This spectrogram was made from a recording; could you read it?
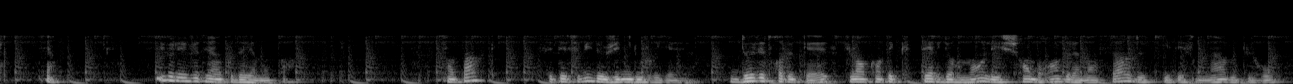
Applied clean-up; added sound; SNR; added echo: none; Drum / Drum kit; 18 dB; reverberation time 0.5 s.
